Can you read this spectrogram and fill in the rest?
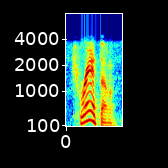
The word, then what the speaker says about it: Trantham: Brady Trantham.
